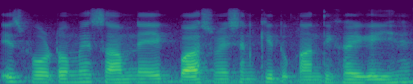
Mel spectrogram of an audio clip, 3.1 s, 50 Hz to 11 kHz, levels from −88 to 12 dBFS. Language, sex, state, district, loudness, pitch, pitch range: Hindi, male, Uttar Pradesh, Shamli, -21 LUFS, 130 Hz, 120-135 Hz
